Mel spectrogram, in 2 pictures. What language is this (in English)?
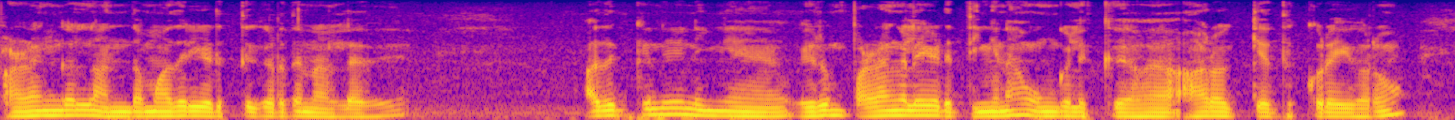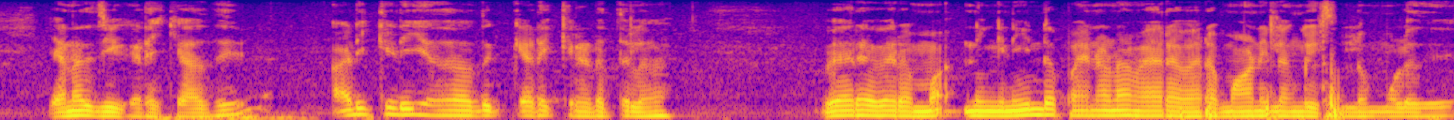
Tamil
